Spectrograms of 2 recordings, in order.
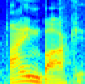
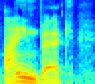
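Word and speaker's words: Einbeck: through germany into munich people started mispronouncing the name of the city to einbach instead of einbek and then so they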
